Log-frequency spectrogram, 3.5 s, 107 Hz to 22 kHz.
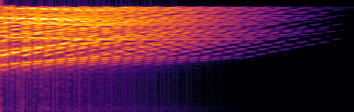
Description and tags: Sparkling Star 03
A star sparkling from far, far away. So far away in the vast universe.
This sound can for example be used in fantasy films, for example triggered when a star sparkles during night or when a fairy waves her magic wand - you name it!
If you enjoyed the sound, please STAR, COMMENT, SPREAD THE WORD!🗣 It really helps!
